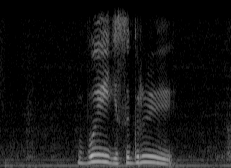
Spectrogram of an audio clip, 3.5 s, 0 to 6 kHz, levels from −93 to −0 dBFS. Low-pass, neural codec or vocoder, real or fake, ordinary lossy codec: 5.4 kHz; none; real; Opus, 32 kbps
